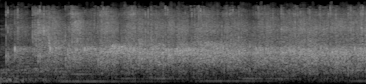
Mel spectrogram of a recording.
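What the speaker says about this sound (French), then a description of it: "Est-ce qu'on peut acclamer la parole de Dieu?" A church congregation applauds together in a steady, dense burst of clapping that fills the room and holds at an even level throughout, with no voices standing out.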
